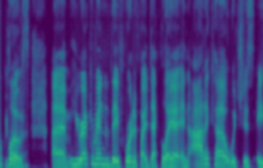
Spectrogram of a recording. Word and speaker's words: Deceleia: Deceleia. Oh, I got so close. He recommended they fortify Deceleia in Attica, which is a sort of crucial move that devastates the Athenian countryside.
